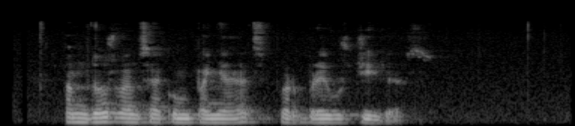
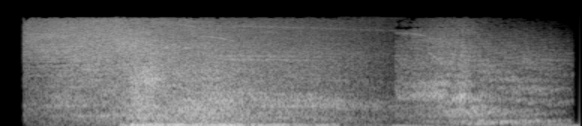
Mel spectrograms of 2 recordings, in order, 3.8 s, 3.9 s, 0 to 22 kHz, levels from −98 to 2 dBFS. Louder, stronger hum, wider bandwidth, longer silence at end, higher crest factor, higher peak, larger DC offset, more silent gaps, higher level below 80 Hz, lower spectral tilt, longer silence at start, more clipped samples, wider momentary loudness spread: second, -38 LUFS vs -22 LUFS; neither; second, 11 kHz vs 13 kHz; first, 1 s vs 0 s; about the same, 16 dB vs 18 dB; second, -24 dBFS vs -6 dBFS; neither; neither; second, -86 dBFS vs -30 dBFS; first, -6.5 dB/octave vs -2 dB/octave; first, 0.45 s vs 0.15 s; neither; second, 10 LU vs 17 LU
